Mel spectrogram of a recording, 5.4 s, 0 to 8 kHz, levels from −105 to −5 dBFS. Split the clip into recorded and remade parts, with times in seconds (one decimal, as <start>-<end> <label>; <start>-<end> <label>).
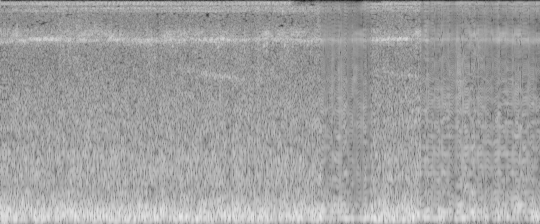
0.0-3.2 recorded; 3.2-3.7 remade; 3.7-4.2 recorded; 4.2-5.4 remade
